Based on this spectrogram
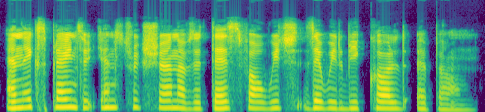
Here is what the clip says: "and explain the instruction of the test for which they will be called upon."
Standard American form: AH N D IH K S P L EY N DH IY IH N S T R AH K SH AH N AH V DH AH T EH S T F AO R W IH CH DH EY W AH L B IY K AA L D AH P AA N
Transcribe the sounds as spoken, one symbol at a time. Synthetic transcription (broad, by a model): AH N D IH K S P L EY N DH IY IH N S T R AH K SH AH N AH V DH AH T EH S T F AO R W IH CH DH EY W AH L B IY K AA L D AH P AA N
